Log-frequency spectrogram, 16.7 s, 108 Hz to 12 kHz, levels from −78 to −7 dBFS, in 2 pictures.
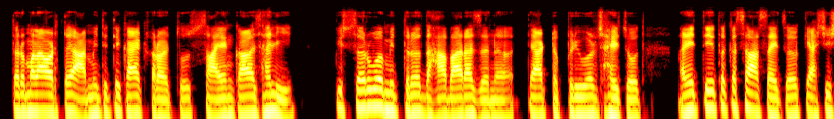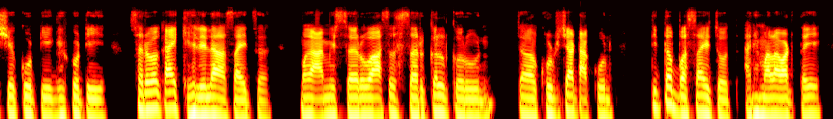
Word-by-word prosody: तर 145 0 +1
मला 145 0 +5
वाटतंय 145 +1 +2
आम्ही 130 +2 +3
तिथे 140 0 -5
काय 140 0 +3
करायचो 120 -1 -2
सायंकाळ 125 +2 +2
झाली, 135 -3 -1 0.5
की 170 - -4
सर्व 170 +4 +1
मित्र 145 -2 -1
10-12 125 +2 +3
जण 115 -2 -4 0.3
त्या 130 -1 +4
टपरीवर 130 +2 -2
जायचोत 125 -2 0 0.4
आणि 145 +2 +5
ते 165 -2 +3
तर 175 - -1
कसं 165 -2 0
असायचं 130 -3 +2
की - - -2
अशी 130 +3 -1
शेकोटी-बिकोटी 125 -2 -3 0.3
सर्व 155 +1 +2
काही 160 0 +5
केलेलं 130 -1 +3
असायचं. 115 -1 -3 0.4
मग 130 - 0
आम्ही 125 +1 +3
सर्व 130 +1 0
असं 125 +2 -2
सर्कल 125 +2 -1
करून, 120 -2 -4 0.3
च 125 -2 0
खुर्च्या 130 +1 0
टाकून, 125 -2 -2 0.4
तिथं 170 +3 0
बसायचो. 130 -3 -1 0.2
आणि 130 +1 -1
मला 125 0 +3
वाटतंय 125 +2 0
130 Hz, 155 wpm, -17 LUFS, 125-140 Hz, 0.5 s, मला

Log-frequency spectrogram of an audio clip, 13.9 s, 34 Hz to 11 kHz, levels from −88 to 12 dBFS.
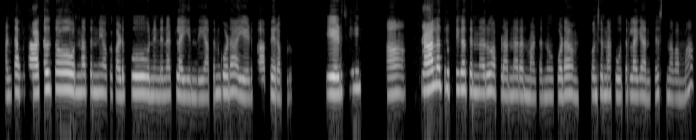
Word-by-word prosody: అంటే, 220 +4 -13
అంతాకలితో 250 +4 +3 0.3
ఉన్నతన్ని 250 0 -6
ఒక 235 - -19
కడుపూ 230 +2 -3 0.4
నిండినట్లయింది. 215 -2 -7
అతను 235 +3 -11
కూడా 245 +1 -2 0.3
ఏడుపాపారప్పుడు. 210 0 -8 0.9
ఏడ్చి 245 +4 +4 0.8
ఆ! - - 0 0.6
చాలా 290 +5 +10
తృప్తిగా 275 -1 -2
తిన్నారు. 245 -1 -4
అప్పుడన్నారనమాట, 220 -2 -10 0.2
"నువ్వు 215 0 -14
కూడా 225 +1 -3 0.5
కొంచుం 225 +1 -9
నా - - -9
కూతురులాగే 220 0 -8
అనిపిస్తన్నావమ్మా, 205 +1 -16
230 Hz, 90 wpm, -23 LUFS, 215-245 Hz, 0.9 s, చాలా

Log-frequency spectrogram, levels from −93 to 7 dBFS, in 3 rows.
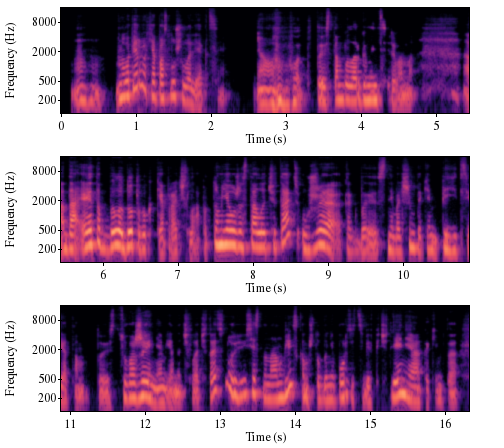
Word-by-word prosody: Мгм. 200 -1 -8
Ну, 230 +2 +1
во-первых, 355 +7 +1
я 235 - +1
послушала 225 -3 -3
лекции. 180 +9 -9 0.4
А 165 0 -1
вот, 180 +1 -1 0.2
то 205 - -3
есть 190 0 -3
там 205 0 -2
было 200 -2 0
аргументировано. 205 +6 -3 0.7
Да, 205 -1 +4
это 250 +5 +5
было 230 +2 +8
до 230 +2 +9
того, 220 -3 -2
как - - -17
я - - -2
прочла. - - -8
Потом 250 -1 +3
я 250 0 +10
уже 235 -1 +5
стала 225 0 +3
читать, 260 - -1
уже 210 +2 +2
как 185 -1 -11
бы 180 - -4
с 250 - -12
небольшим 185 +4 -3
таким 195 0 -6
пиететом. 185 -3 -6
То - - -10
есть - - -11
с - - -17
уважением 205 -5 +1
я - - -6
начала 260 -1 -7
читать. 265 +3 -6
Ну, 300 - +1
и 230 -1 0
естественно, 245 -4 -4
на 190 - -4
английском, 230 - -1
чтобы 180 -7 -8
не 185 - -6
портить 205 0 -6
себе - - -8
впечатление 215 -1 0
каким-то 95 - -12
220 Hz, 185 wpm, -25 LUFS, 195-245 Hz, 0.7 s, я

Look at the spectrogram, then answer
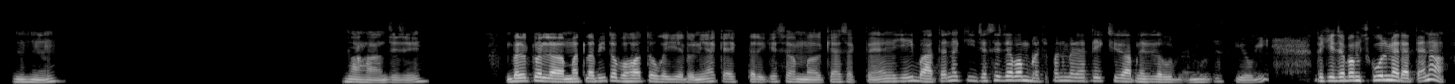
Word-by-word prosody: हुँ, 115 - -2
हुँ। 115 +7 -3 2.9
हाँ, 120 -2 0
हाँ। 100 -2 -3
जी, 110 - -7
जी। 105 +3 -6 0.9
बिल्कुल, 155 +2 +4 0.2
मतलबी 140 +3 +1
तो 170 +1 +1
बहुत 140 0 +2
हो 140 - +1
गई 120 -1 -2
है 120 - -1
दुनिया। 115 +4 -1
क - - -6
एक 125 -1 -4
तरीके 120 0 -4
से 130 +1 -10
हम 115 -3 -1
कह 120 -1 -4
सकते 115 -2 -9
हैं 120 +4 -2
यही 150 +4 -2
बात 130 +2 +2
है 155 - 0
ना 185 +3 -1
कि 180 - -8
जैसे 160 +4 -3
जब 190 0 +3
हम 190 -1 +5
बचपन 155 +3 -5
में 170 - -2
रहते 160 0 -4
एक 155 - -4
चीज़ 150 -3 -4
आपने 130 -1 0
ज़रूर 115 -1 -1 0.2
नोटिस 120 +4 -6
की - - -7
होगी। 105 - -6 0.5
देखिए 170 0 +2
जब 175 +2 +5
हम 185 0 +7
स्कूल 200 +3 +3
में 185 - +8
रहते 145 -2 +3
हैं - - +1
ना, 225 -2 +3
140 Hz, 200 wpm, -24 LUFS, 120-160 Hz, 2.9 s, में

